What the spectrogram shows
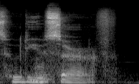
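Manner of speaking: echoing, echoey voice. Game master voices a figure questioning the player, in an echoing voice. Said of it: "his voice kind of echoes".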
